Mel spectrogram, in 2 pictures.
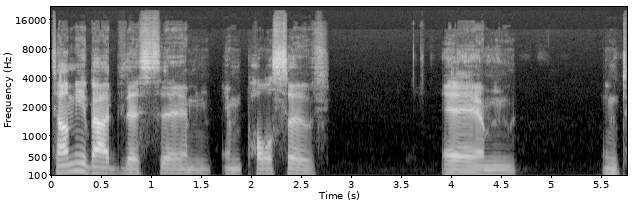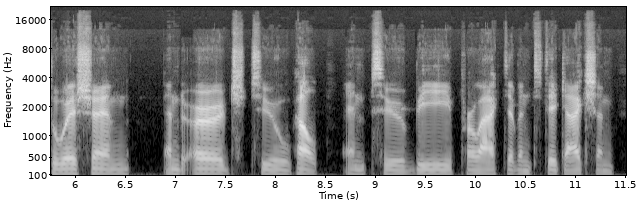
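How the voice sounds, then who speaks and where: A man's voice: fairly low pitch, flat delivery, takes it slowly, a bit bright, clear, resonant tone, dry recording, clean studio sound. A man hosting an interview, encouraging the guest and speaking with frequent fillers and repeated words. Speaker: podcast host.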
